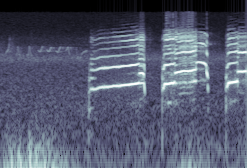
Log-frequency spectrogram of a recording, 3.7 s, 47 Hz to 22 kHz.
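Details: Female white-tailed eagle eaglet scuffling with her brother at 16:09. After faint thin peeps, three drawn-out harsh squealing cries sound in close succession, each steady in pitch and ending abruptly, the middle one dropping slightly at its end.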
